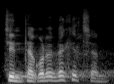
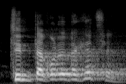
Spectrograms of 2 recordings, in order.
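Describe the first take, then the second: First: Said in the usual way. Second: "চিন্তা করে দেখেছেন" pitched high and pressed; emphatic repeated question. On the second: Real, not acted. Preacher pressing the crowd to think, "চিন্তা করে দেখেছেন" high and emphatic. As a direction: raise "চিন্তা করে দেখেছেন" into an insistent challenge.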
